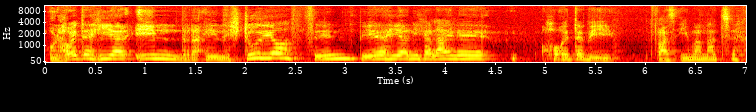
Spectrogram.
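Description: A man's voice: fairly high pitch, darkish tone. A man with a foreign accent, not a native German speaker, hosting a casual radio chat and often repeating and rephrasing his words. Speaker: radio host.

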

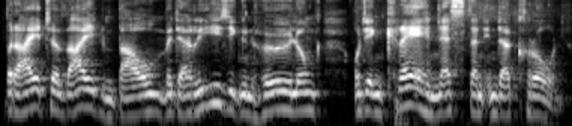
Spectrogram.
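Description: A man reading literary fiction aloud as an audiobook narrator in a measured, even way. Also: fairly low pitch.

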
